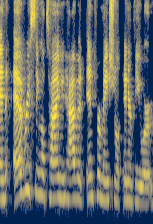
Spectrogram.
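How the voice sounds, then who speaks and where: Bright, sharp in tone and lively in intonation, the voice moves at a fairly quick pace over a quiet background. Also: woman. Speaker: career coach. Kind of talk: webinar presentation with Q&A. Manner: fast; animated.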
